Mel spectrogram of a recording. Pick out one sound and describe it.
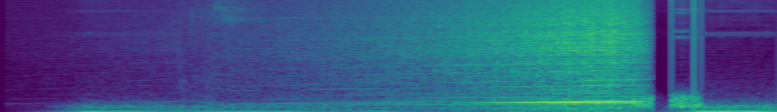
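A car engine hums and rises in pitch as it speeds up.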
